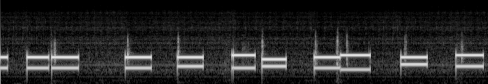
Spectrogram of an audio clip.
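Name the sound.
telephone keypad dialing tones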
